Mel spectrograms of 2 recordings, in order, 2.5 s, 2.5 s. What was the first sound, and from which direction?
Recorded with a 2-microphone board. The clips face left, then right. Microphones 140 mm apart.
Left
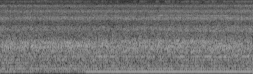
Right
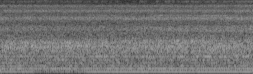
Only background noise.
